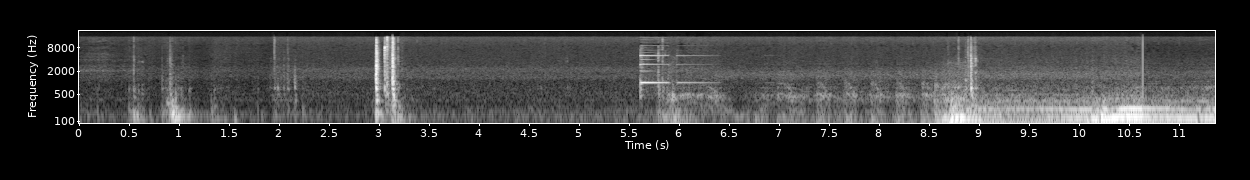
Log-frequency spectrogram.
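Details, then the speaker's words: 2010 VW Golf GTI with a suspected parasitic battery drain: a few clicks and one brief turn stopping at the compression stroke while the cluster nearly blanks, a chime, then the next try cranks and catches to idle; cause suspected, not confirmed. "it looks like he gave one revolution until the compression uh until the compression cycle then he stopped there and then everything nearly disappeared from the cluster as you have seen"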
